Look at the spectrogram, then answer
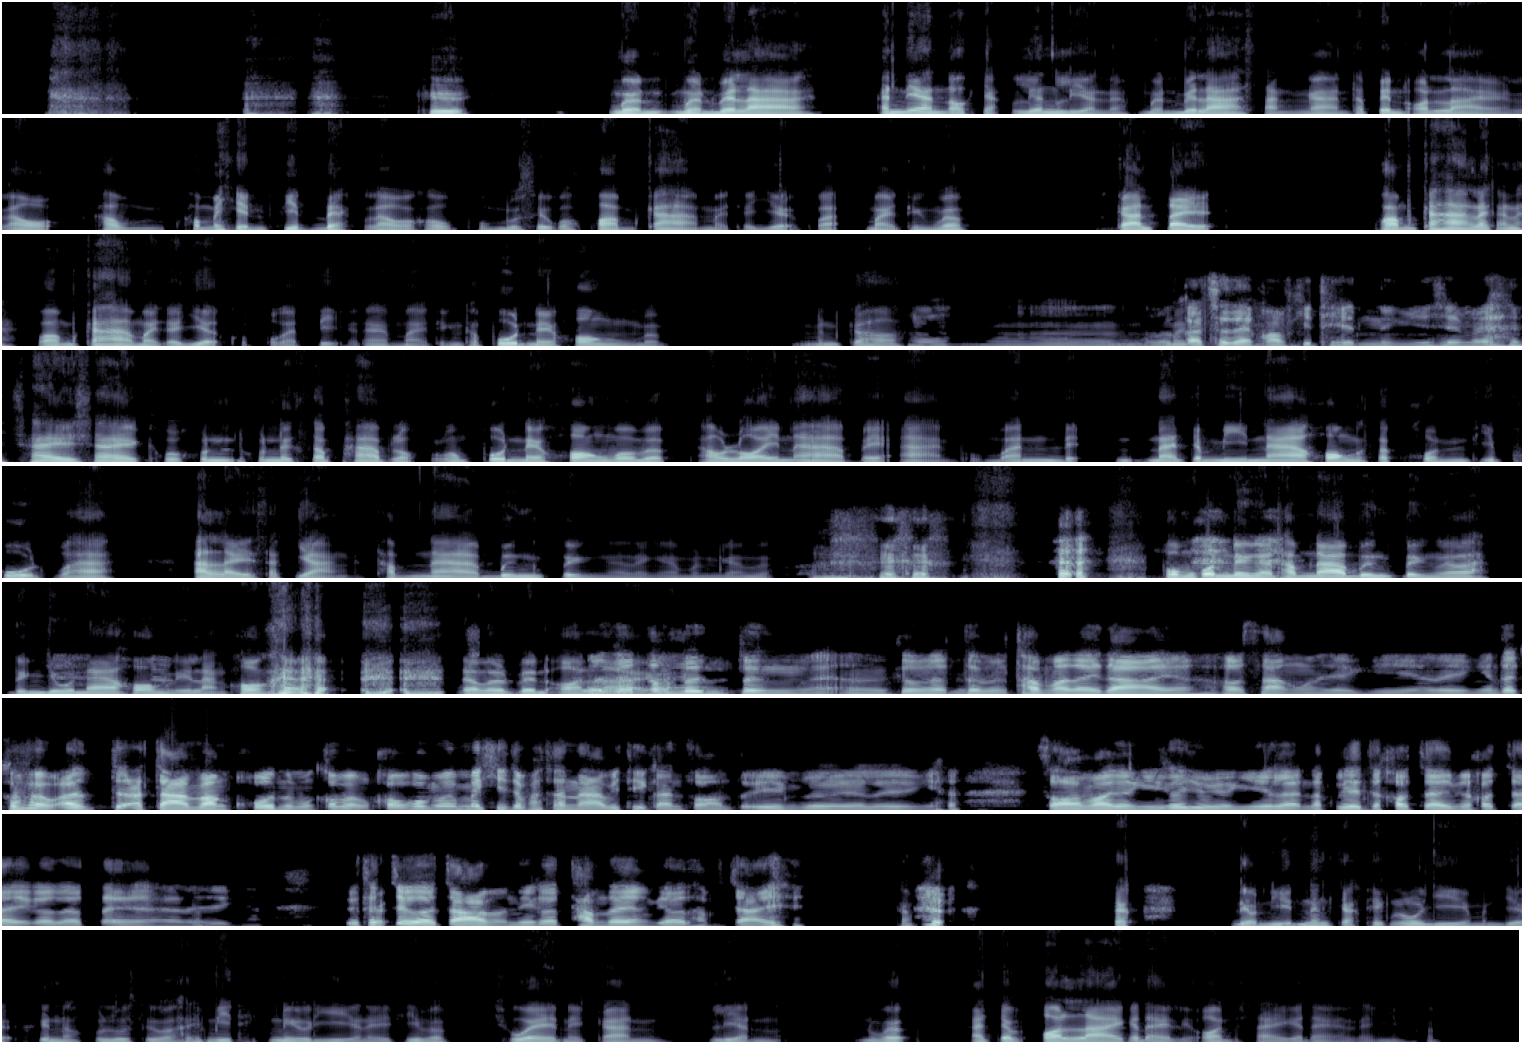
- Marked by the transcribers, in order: chuckle; other background noise; laugh; background speech; laugh; tapping; chuckle; in English: "On-site"
- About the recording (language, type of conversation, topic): Thai, unstructured, คุณคิดว่าการเรียนออนไลน์ดีกว่าการเรียนในห้องเรียนหรือไม่?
